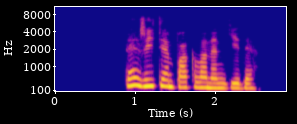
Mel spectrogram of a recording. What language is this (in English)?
Western Mari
